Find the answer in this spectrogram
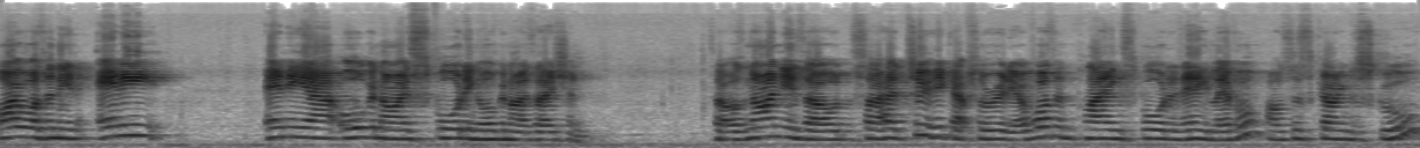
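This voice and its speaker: An Australian accent at a moderate pace with ordinary pitch variation, amid noticeable background noise and audible room echo. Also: woman, medium pitch for a woman. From Australia, New South Wales (Mount Druitt, Sydney). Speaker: former Olympic softball player and PE teacher, motivational speaker. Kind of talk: motivational talk to students. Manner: loud; animated.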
